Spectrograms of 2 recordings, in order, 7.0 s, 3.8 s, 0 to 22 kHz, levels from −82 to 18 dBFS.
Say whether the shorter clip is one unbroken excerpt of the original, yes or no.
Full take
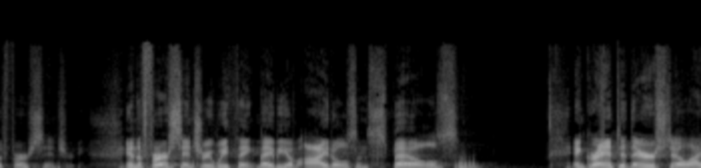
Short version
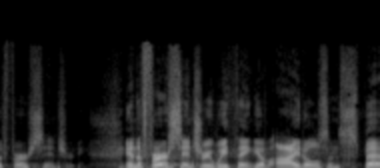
no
